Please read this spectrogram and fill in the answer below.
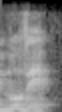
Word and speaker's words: mauvais: Here again, we don't pronounce the final S. Il fait mauvais.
